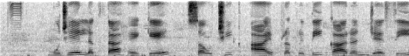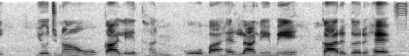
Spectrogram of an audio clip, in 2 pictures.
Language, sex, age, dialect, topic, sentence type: Hindi, female, 25-30, Hindustani Malvi Khadi Boli, banking, statement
